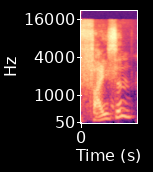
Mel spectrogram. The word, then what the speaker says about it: Weizen: Chez les Allemands, la Weizen, c'est W, mais euh, le langage euh, allemand, je pense qu'on prononce comme un V, donc Weizen.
